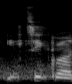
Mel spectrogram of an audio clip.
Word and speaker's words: integral: the correct answer is option A integral this is the word that has its stress on the first level now let's answer the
